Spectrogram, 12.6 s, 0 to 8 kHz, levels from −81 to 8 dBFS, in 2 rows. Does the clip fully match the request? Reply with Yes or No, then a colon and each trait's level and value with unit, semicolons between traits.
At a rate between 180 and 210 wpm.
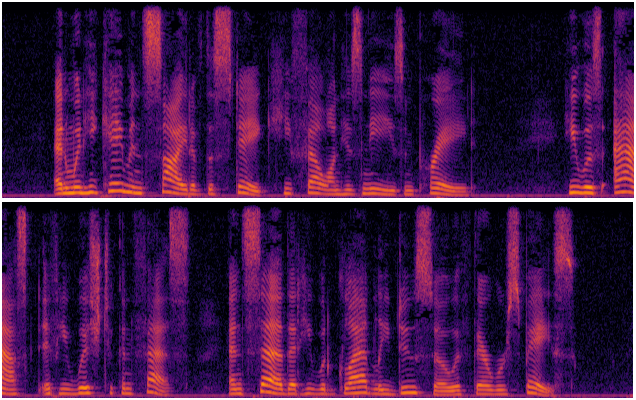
No: average, 170 wpm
